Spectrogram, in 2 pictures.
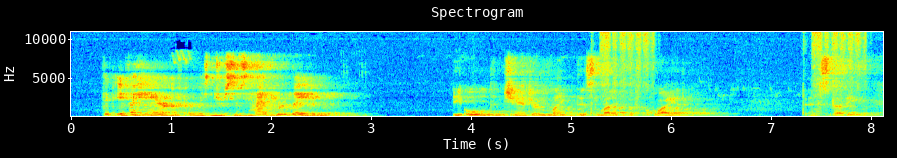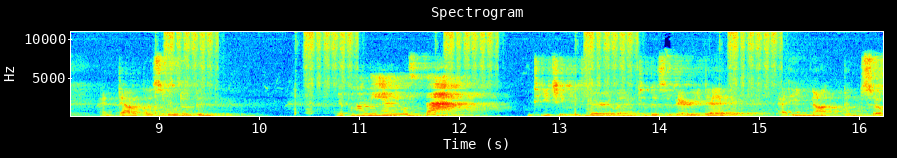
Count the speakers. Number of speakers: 2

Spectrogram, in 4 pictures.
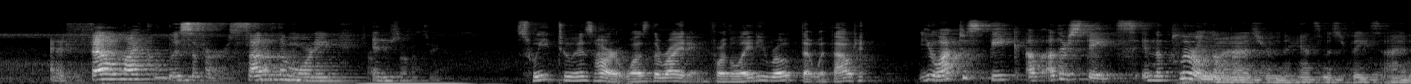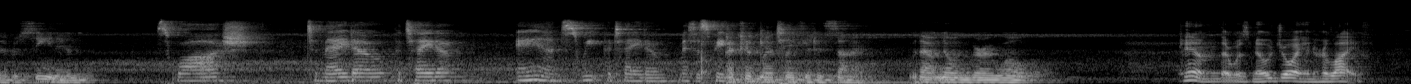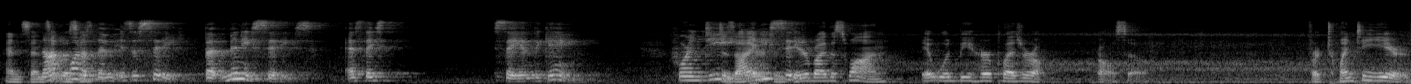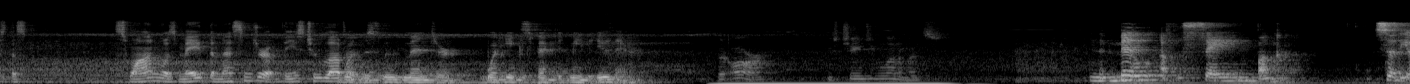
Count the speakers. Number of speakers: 6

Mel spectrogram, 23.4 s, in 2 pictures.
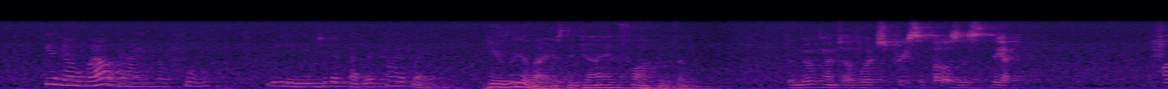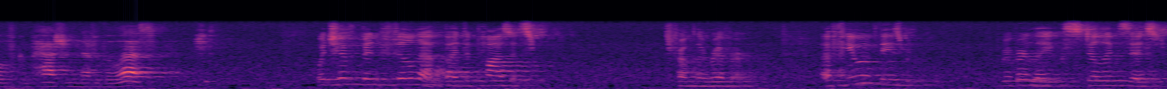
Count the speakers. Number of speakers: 6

